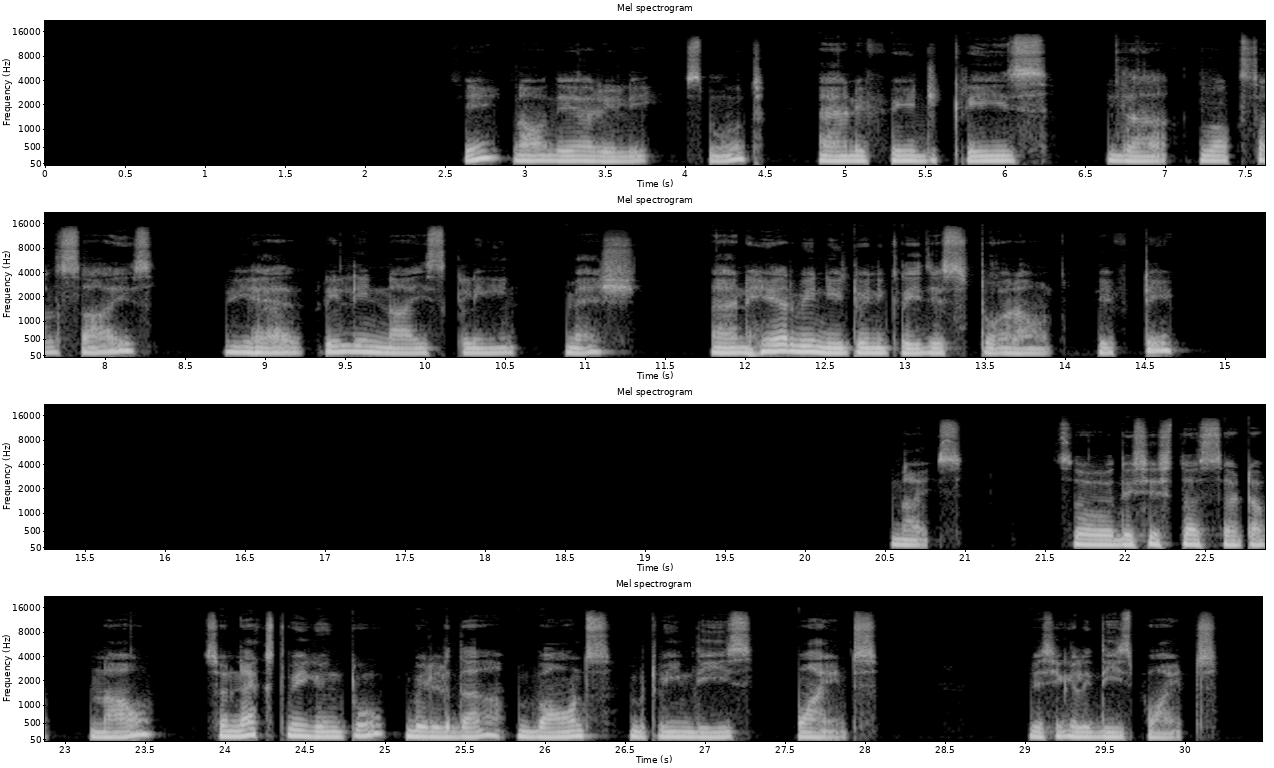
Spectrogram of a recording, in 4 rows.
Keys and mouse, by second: 2.3 space, 2.7-3.2 middle drag, 3.2 space, 3.9 space, 4.4 middle click, 5.8-7.1 drag, 7.7 middle click, 8.8 space, 9.3-9.9 middle drag, 10.4 space, 10.5 middle drag, 10.7 space, 11.0 space, 11.1-11.6 middle drag, 11.6-14.0 drag, 11.6 space, 15.2 shift+Left, 15.4 space, 16.0-17.7 middle drag, 18.3-19.1 middle drag, 20.2 space, 21.2 click, 21.3 ctrl+space, 21.6 ctrl+click, 22.2 click, 26.3 ctrl+space, 27.7 click, 28.2 ctrl+shift+click, 29.9 click, 30.3 x.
